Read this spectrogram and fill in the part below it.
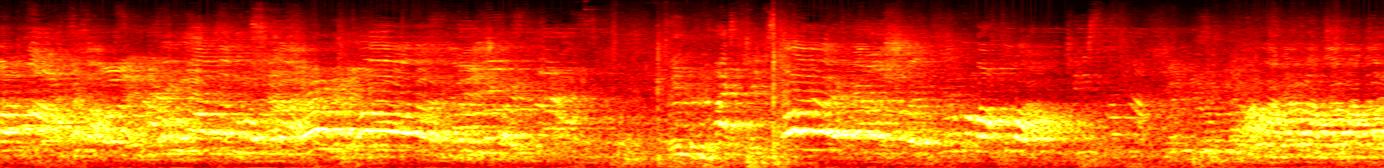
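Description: A crowd of young spectators shouts and cheers in an echoing hall.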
